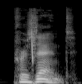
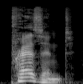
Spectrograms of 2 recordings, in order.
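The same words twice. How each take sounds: First: "present" as a verb, preSENT; "present" with a light first syllable and stressed ending; stress on last syllable. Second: "present" as a noun, PREsent; "present" with a stressed start and light ending; stress on first syllable. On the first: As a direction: put the weight on the second syllable of "present". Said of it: "say the last syllable with more emphasis". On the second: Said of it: "next to the last syllable is stressed". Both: Shown as a demonstration.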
